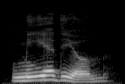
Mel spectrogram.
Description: Uttal: [m'e:dium]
